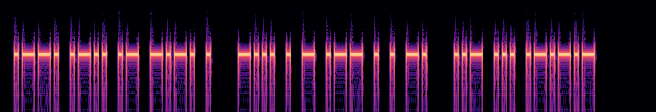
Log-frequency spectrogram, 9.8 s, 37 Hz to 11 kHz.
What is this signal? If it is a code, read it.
Morse code, heard as a keyed tone, about 20 wpm, 700 Hz. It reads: PLACE BETWEEN US.
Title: Sentences from Top 1000 Words - Review Part 6 - 20wpm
